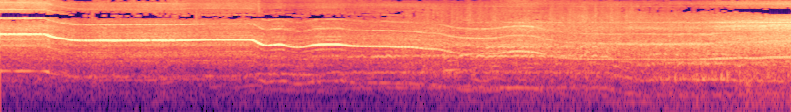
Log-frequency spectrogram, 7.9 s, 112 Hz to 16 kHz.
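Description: Electric motor of a 36-inch Blacksheep High Voltage Cat RC speedboat running flat out on a 4S battery, a high whine. It drops in pitch about half a second in, then keeps stepping lower, ending at about a third of its starting pitch, with a brief rise just before the end.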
